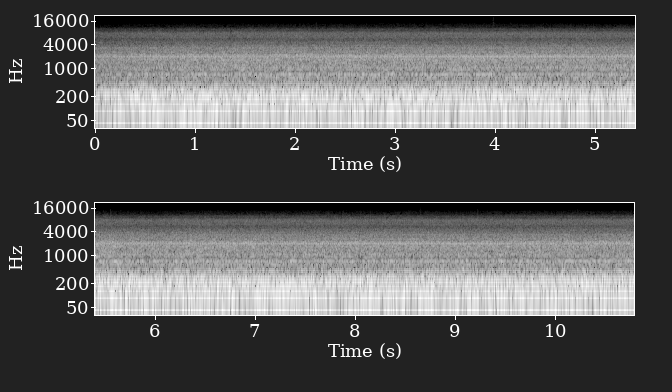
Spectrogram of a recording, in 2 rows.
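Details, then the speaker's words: Amana 80 SV Air Command furnace after cleaning a bug-fouled, stuck vent motor and the flame sensor: the igniter glows, the burners light all the way across, and a steady burner roar with a low hum follows, no rattles. Normal operation, with the blower due next. "burner's light went all the way across flame sensor sensitive it should stay going and then the timer the circuit board's got a timer and the blower should start here shortly"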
